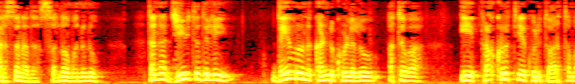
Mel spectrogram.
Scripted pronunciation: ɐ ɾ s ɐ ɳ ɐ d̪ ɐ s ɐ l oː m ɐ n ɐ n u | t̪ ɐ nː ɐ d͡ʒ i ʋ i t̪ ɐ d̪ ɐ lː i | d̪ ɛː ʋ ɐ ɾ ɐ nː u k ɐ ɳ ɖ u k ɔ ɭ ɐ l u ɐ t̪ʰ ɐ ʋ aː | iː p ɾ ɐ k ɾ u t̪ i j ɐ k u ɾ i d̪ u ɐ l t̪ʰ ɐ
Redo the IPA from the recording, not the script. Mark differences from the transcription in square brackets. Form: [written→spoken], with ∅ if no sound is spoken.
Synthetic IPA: ɐ ɾ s ɐ [ɳ→n] ɐ d̪ ɐ s ɐ l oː m ɐ n ɐ n u | t̪ ɐ nː ɐ d͡ʒ [i→iː] ʋ i t̪ ɐ d̪ ɐ lː i | d̪ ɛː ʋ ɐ ɾ ɐ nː u k ɐ ɳ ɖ u k ɔ [ɭ→ɭː] ɐ l u ɐ t̪ʰ ɐ ʋ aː | iː p ɾ ɐ k ɾ u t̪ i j ɐ k u ɾ i [d̪→t̪] u ɐ [l→ɾ] t̪ʰ ɐ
